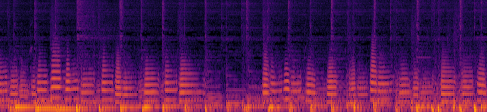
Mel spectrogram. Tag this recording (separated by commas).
Music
